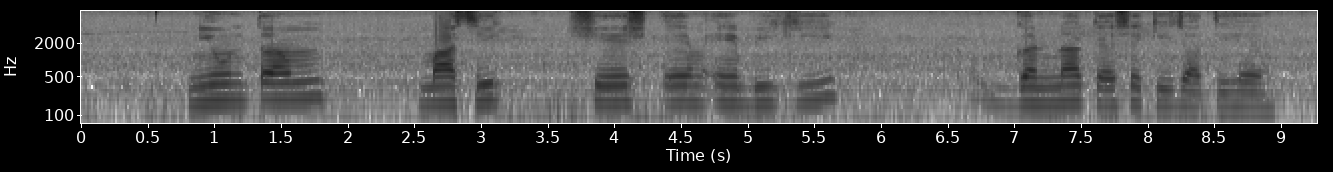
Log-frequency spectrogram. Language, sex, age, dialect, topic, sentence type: Hindi, male, 25-30, Hindustani Malvi Khadi Boli, banking, question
